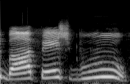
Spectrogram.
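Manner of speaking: با پیش بو drawn out very slowly with lips rounded on بو; rounded lips damma. Shown as a demonstration. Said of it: "دونوں ہونٹوں کو گول کر کر جو ہے پیش ادا ہوگی". (ہونٹ گول کر کے بہت آہستہ)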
